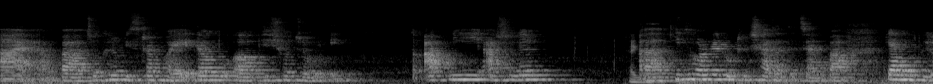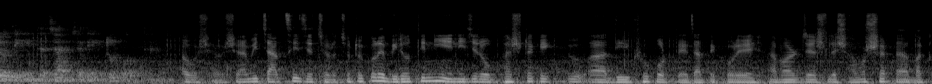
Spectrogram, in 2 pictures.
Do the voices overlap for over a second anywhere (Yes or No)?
No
